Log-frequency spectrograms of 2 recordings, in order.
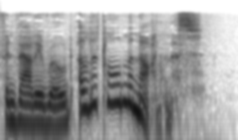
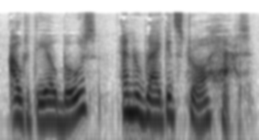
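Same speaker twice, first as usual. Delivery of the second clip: usual speaking voice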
